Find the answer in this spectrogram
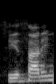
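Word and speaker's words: Tshering: আছে একবার চেক করে নেবে এনার নাম হচ্ছে সেসারিং সোবাগ টোটোবাগে দেখো টি টা কিন্তু সাইলেন্ট রয়েছে সেসারিং টু ওয়ার্ল্ড ঠিক আছে ভুটানের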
